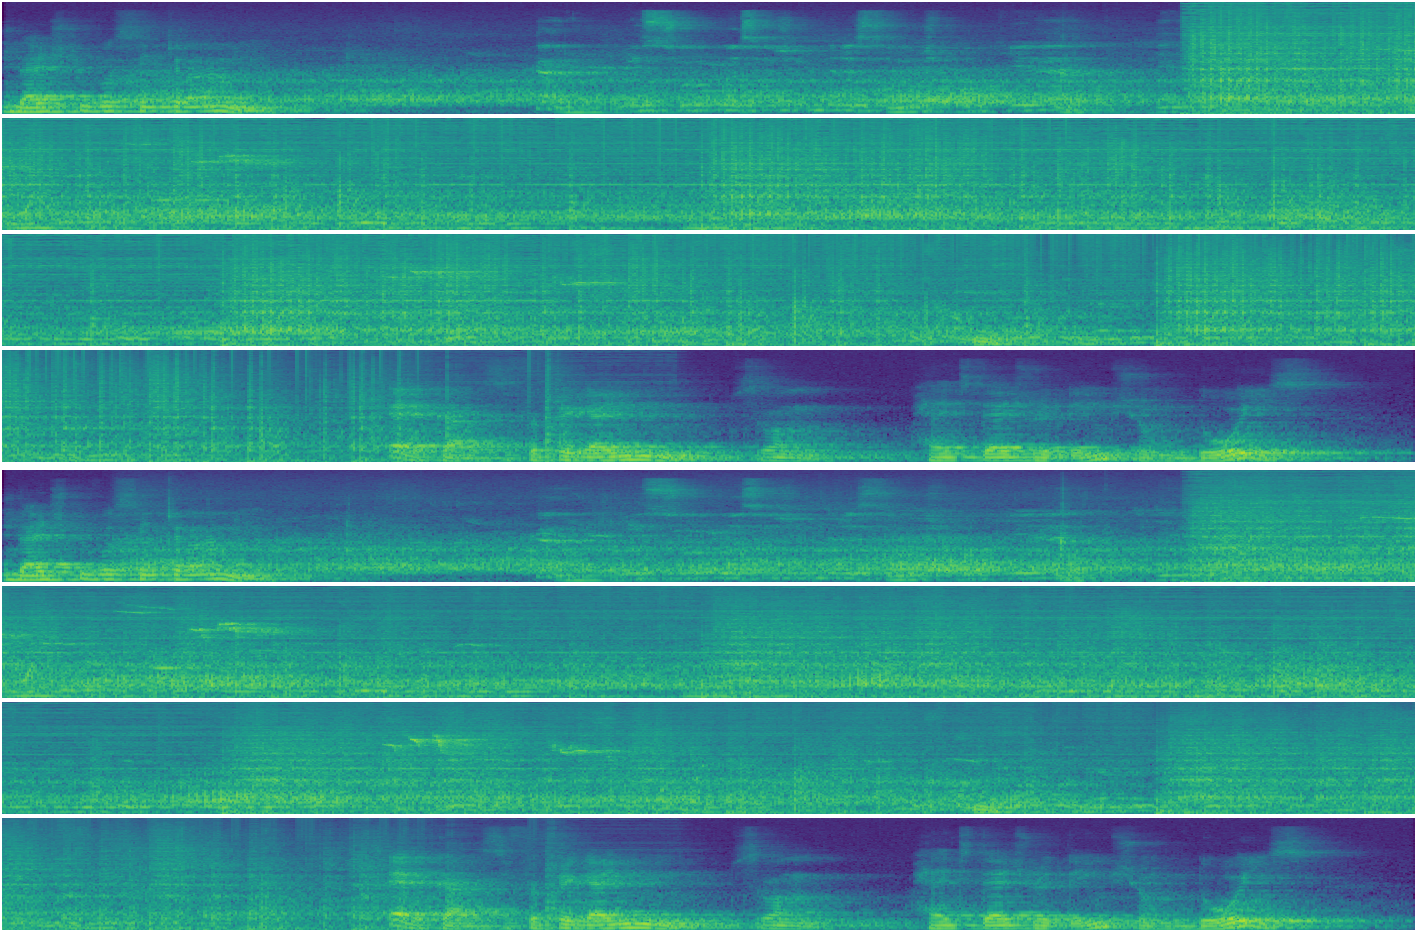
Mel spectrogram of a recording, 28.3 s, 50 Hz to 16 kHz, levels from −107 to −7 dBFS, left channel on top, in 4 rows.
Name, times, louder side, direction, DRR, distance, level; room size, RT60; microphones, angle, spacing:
voice 1, 0.0-1.4 19.0-19.1 23.1-27.7, equal, 10° right, 0 dB, 1.0 m, -26 dB
sound 1, 0.5-19.3, right 2 dB, 40° right, 1.8 m, -32 dB
voice 2, 2.7-5.4 5.8-9.7 10.4-11.3 12.0-18.1 18.5-22.2, equal, 25° left, -3 dB, 3.3 m, -36 dB
sound 2, 5.9-23.4 23.8-23.9, left 3 dB, 45° left, 2.3 m, -29 dB
14.0 x 12.0 x 5.5 m, 1.5 s
head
